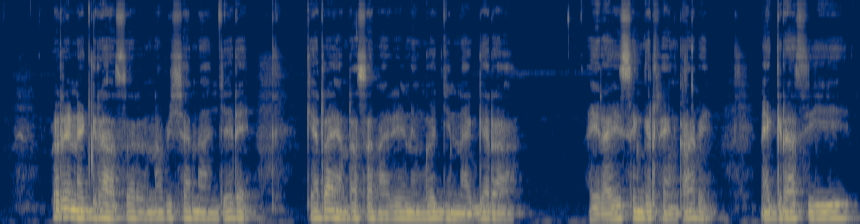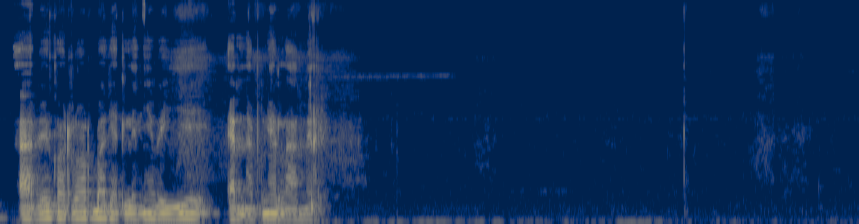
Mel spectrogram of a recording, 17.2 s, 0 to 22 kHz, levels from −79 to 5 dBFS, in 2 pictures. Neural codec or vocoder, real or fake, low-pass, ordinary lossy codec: none; real; none; none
